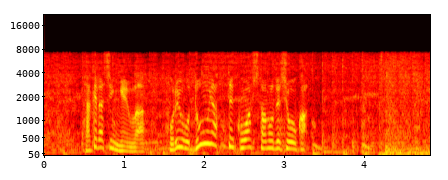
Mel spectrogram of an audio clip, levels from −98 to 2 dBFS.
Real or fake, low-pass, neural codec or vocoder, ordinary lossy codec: fake; 7.2 kHz; codec, 16 kHz, 16 kbps, FunCodec, trained on Chinese and English, 50 frames a second; none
